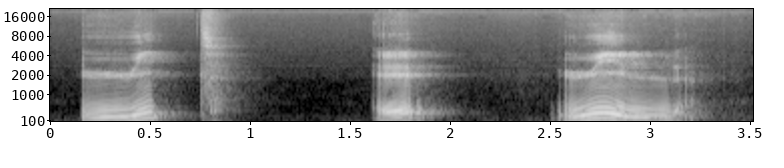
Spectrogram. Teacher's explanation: c'est un peu comme le son U, mais qui est prononcé très vite. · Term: semi-voyelle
